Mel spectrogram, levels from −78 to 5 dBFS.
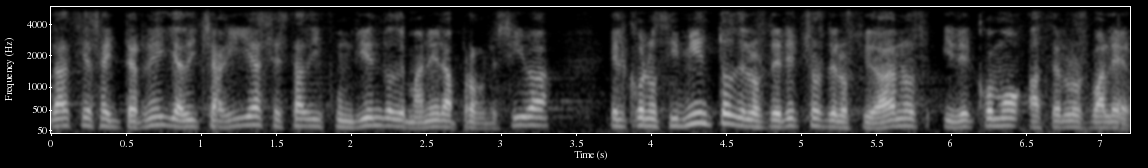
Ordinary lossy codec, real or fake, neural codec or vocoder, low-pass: Opus, 32 kbps; real; none; 5.4 kHz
